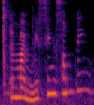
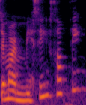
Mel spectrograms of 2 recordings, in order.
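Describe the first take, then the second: First: Higher, softer repeat of the question; incredulous. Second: Said in the usual way. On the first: Shown as a demonstration. Vlogger asking viewers again, incredulous and higher. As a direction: ask it again as if truly baffled.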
